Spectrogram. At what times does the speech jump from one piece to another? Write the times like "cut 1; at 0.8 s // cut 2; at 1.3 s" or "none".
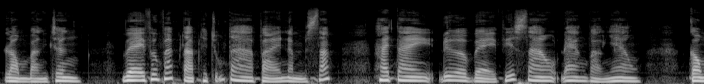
cut 1; at 1.1 s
